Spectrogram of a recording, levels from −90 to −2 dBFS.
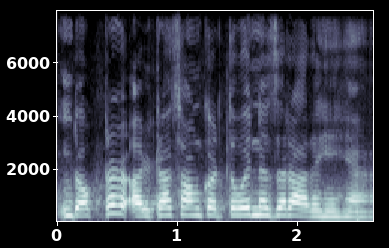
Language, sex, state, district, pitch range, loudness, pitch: Hindi, female, Haryana, Rohtak, 240-275 Hz, -12 LUFS, 265 Hz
